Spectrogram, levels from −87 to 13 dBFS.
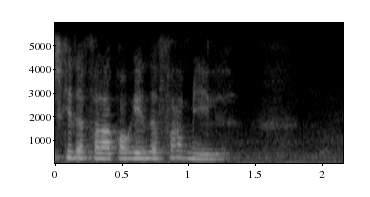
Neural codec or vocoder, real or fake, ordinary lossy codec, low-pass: none; real; none; 5.4 kHz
